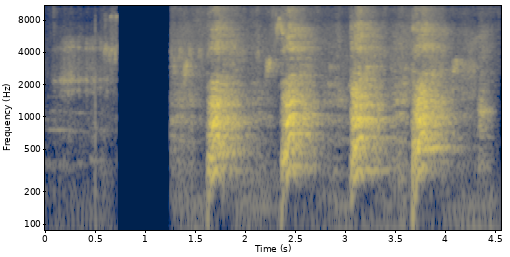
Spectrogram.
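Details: Leo, a pet German Shepherd, playful at home after grabbing a slipper; four loud, deep barks about every 0.7 seconds, with a softer note before them.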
